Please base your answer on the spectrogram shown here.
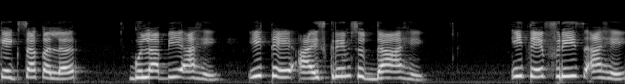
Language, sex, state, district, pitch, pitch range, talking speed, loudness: Marathi, female, Maharashtra, Solapur, 320 Hz, 280-370 Hz, 115 wpm, -12 LUFS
